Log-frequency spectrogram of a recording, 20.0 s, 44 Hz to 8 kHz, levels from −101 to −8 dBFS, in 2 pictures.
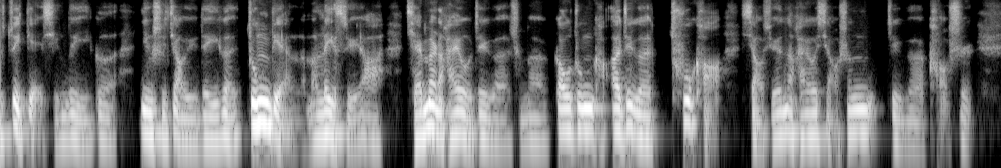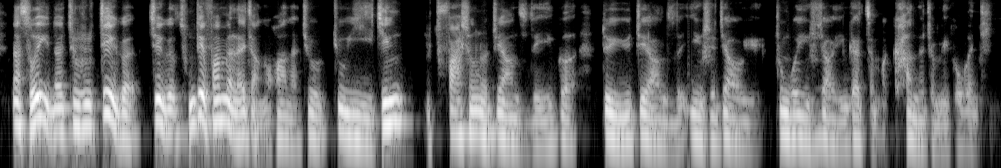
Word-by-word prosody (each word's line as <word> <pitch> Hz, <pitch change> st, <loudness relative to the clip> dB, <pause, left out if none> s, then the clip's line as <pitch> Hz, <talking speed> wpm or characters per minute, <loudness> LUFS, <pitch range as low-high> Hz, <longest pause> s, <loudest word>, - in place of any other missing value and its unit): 最 115 Hz, -, +3 dB
典 -, -, -4 dB
型 105 Hz, +3 st, -2 dB
的 115 Hz, -, -4 dB
一 95 Hz, -3 st, -6 dB
个 100 Hz, -1 st, -10 dB, 0.3 s
应 125 Hz, -2 st, +5 dB
试 120 Hz, -2 st, 0 dB
教 100 Hz, -1 st, -2 dB
育 95 Hz, -1 st, -6 dB
的 110 Hz, -, -4 dB
一 105 Hz, 0 st, -1 dB
个 115 Hz, -2 st, -1 dB
终 170 Hz, 0 st, +11 dB
点 130 Hz, -5 st, +2 dB
了 90 Hz, -, -22 dB
嘛 105 Hz, +4 st, -7 dB
类 120 Hz, -1 st, +5 dB
似 115 Hz, -1 st, +1 dB
于 95 Hz, +3 st, -9 dB
啊， 105 Hz, -, -8 dB, 0.3 s
前 115 Hz, -, +2 dB
面 155 Hz, -, +10 dB
儿 -, -, +8 dB
呢， -, -, +4 dB
还 115 Hz, +3 st, -1 dB
有 120 Hz, -2 st, +1 dB
这 115 Hz, -3 st, -4 dB
个 95 Hz, -1 st, -12 dB
什 95 Hz, -1 st, -10 dB
么 100 Hz, +1 st, -12 dB
高 135 Hz, 0 st, +3 dB
中 140 Hz, +1 st, +6 dB
考 -, -, -7 dB
啊 140 Hz, -, +4 dB
这 150 Hz, +4 st, +4 dB
个 115 Hz, -3 st, -1 dB
初 180 Hz, -, +3 dB
考， -, -, -7 dB, 0.2 s
小 -, -, -3 dB
学 115 Hz, +2 st, -4 dB
呢 130 Hz, -1 st, +1 dB
还 120 Hz, -2 st, -5 dB
有 120 Hz, 0 st, -1 dB
小 120 Hz, +1 st, -5 dB
升 135 Hz, +1 st, 0 dB
这 110 Hz, -, -8 dB
个 90 Hz, -1 st, -15 dB
考 -, -, -11 dB
试。 -, -, -6 dB, 0.4 s
那 170 Hz, -, +1 dB
所 165 Hz, +5 st, +7 dB
以 205 Hz, -, +4 dB
呢， 140 Hz, -, -1 dB
就 150 Hz, +3 st, -1 dB
是 155 Hz, 0 st, 0 dB
这 230 Hz, +8 st, +4 dB
个 120 Hz, -2 st, -4 dB
这 185 Hz, +4 st, +4 dB
个 135 Hz, -1 st, -1 dB
从 130 Hz, +6 st, -3 dB
这 -, -, +5 dB
方 180 Hz, +1 st, 0 dB
面 180 Hz, -, +2 dB
来 120 Hz, +1 st, -1 dB
讲 115 Hz, -9 st, -8 dB
的 90 Hz, -, -15 dB
话 115 Hz, +3 st, -9 dB
呢， 95 Hz, -3 st, -13 dB
就 110 Hz, +1 st, -9 dB
就 130 Hz, -3 st, -2 dB
已 110 Hz, -4 st, -5 dB
经 180 Hz, +3 st, +3 dB, 0.4 s
发 130 Hz, -2 st, -5 dB
生 130 Hz, 0 st, -2 dB
了 115 Hz, -, -1 dB
这 125 Hz, -1 st, -6 dB
样 100 Hz, -2 st, -7 dB
子 85 Hz, -1 st, -13 dB
的 95 Hz, -, -15 dB
一 95 Hz, +2 st, -13 dB
个 100 Hz, -2 st, -13 dB, 0.2 s
对 125 Hz, -, 0 dB
于 105 Hz, +1 st, -5 dB
这 120 Hz, +3 st, -5 dB
样 95 Hz, -3 st, -8 dB
子 85 Hz, -, -17 dB
的 95 Hz, -, -16 dB
应 115 Hz, -3 st, -7 dB
试 105 Hz, -2 st, -10 dB
教 100 Hz, -5 st, -9 dB
育， 85 Hz, -, -19 dB, 0.2 s
中 120 Hz, -, -2 dB
国 110 Hz, -, -6 dB
应 105 Hz, -2 st, -7 dB
试 100 Hz, +3 st, -14 dB
教 110 Hz, -5 st, -9 dB
育 95 Hz, -, -16 dB
应 95 Hz, -, -13 dB
该 105 Hz, +1 st, -9 dB
怎 105 Hz, -, -7 dB
么 -, -, -23 dB
看 115 Hz, -3 st, -8 dB
的 90 Hz, -, -13 dB
这 -, -, -16 dB
么 80 Hz, 0 st, -16 dB
一 -, -, -18 dB
个 -, -, -20 dB
问 85 Hz, -2 st, -17 dB
题。 -, -, -15 dB
115 Hz, 330 characters per minute, -21 LUFS, 100-130 Hz, 0.4 s, 终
